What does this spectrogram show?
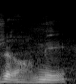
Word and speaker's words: Gérardmer: Mais nous, on prononce Gérardmer.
